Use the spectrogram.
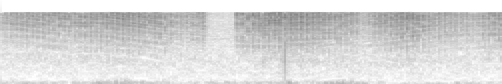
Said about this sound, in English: The vein flexure generates an audible snap, like a dog's training clicker. The grasshopper's loopy flight generates a train of snaps.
